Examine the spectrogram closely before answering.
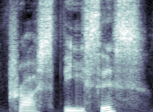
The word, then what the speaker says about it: prosthesis: prosthesis prosthesis so say prosthesis so the stress is in the second syllable and the reason I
